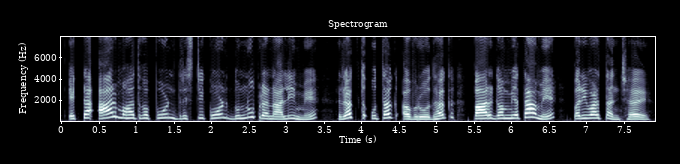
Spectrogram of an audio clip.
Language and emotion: Maithili, neutral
